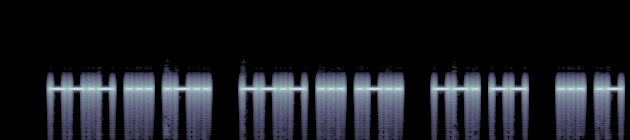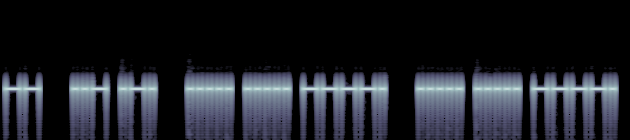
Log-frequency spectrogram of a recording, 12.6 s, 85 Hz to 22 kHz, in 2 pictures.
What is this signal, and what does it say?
Morse code, heard as a keyed tone, about 25 wpm, 650 Hz. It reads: QSL QSL GM SAM UR 559 559
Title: SOTA QSO Practice 25wpm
